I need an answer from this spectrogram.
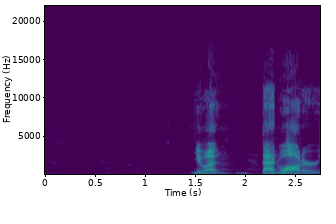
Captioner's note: student speaks softly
